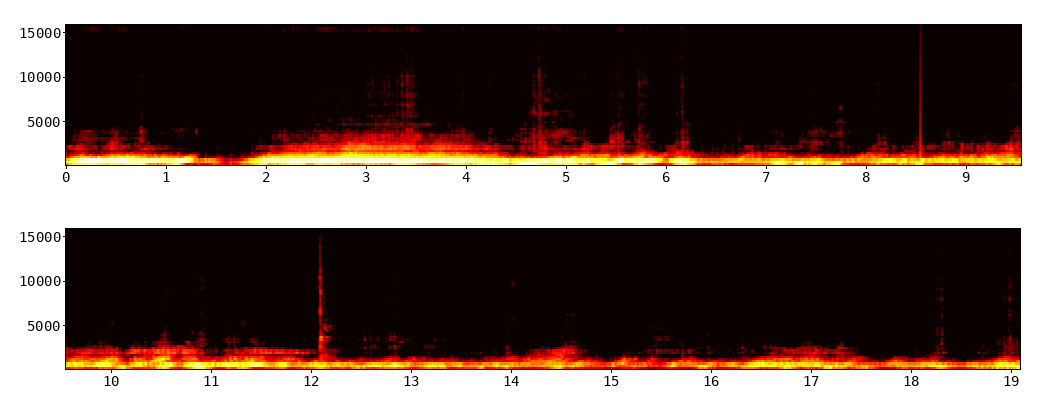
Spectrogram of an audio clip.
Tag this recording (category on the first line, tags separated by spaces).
Soundscapes > Other
alien feedback ambient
